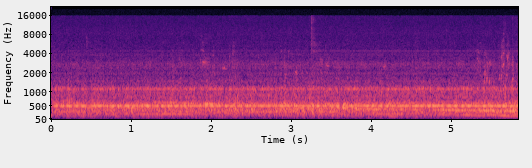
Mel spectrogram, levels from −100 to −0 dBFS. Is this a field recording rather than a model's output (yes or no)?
yes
